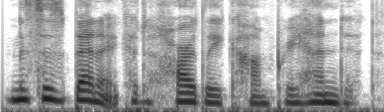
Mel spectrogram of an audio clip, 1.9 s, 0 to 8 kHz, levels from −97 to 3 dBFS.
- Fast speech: No, average, 190 wpm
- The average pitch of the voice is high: No, medium, 180 Hz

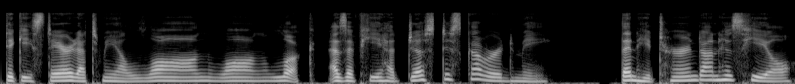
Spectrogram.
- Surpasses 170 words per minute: No, average, 160 wpm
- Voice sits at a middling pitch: Yes, medium, 170 Hz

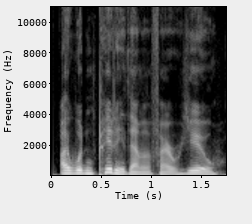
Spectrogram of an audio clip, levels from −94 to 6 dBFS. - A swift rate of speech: Yes, fast, 275 wpm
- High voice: No, medium, 150 Hz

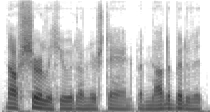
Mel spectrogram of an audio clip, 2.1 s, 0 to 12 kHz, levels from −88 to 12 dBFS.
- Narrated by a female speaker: No, male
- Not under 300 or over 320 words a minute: Yes, fast, 315 wpm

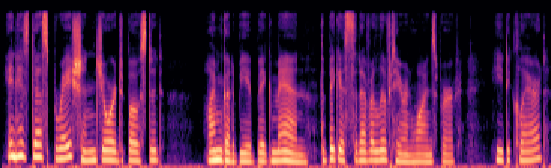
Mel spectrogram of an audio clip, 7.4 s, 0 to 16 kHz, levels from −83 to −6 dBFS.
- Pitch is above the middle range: Yes, high, 195 Hz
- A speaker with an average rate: Yes, average, 180 wpm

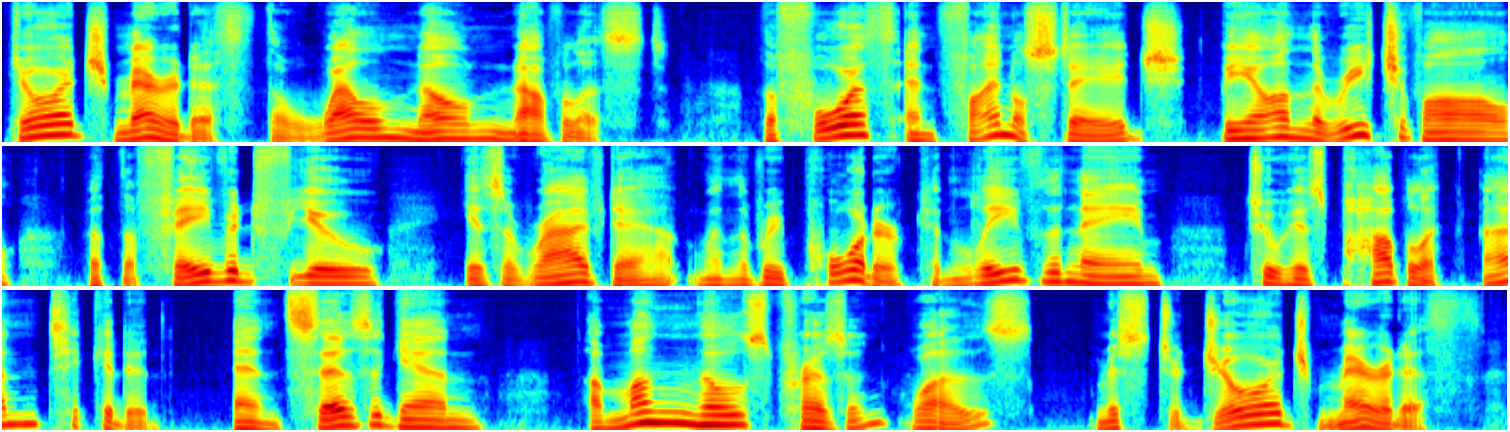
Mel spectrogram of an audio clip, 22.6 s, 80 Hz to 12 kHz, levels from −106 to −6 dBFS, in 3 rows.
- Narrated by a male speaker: No, female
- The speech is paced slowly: Yes, slow, 115 wpm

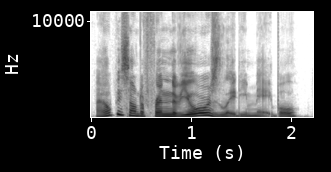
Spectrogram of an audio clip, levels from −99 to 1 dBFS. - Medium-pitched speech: Yes, medium, 180 Hz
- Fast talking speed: Yes, fast, 270 wpm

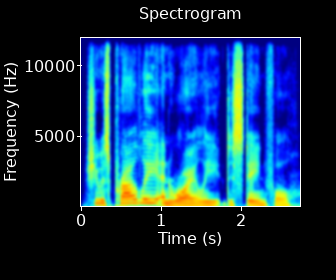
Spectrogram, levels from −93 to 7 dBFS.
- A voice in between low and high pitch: No, high, 220 Hz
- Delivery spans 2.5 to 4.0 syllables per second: Yes, 3.9 syllables/s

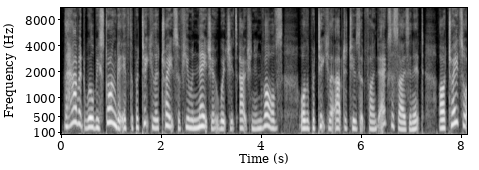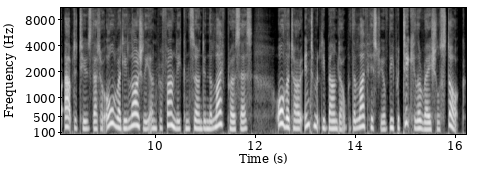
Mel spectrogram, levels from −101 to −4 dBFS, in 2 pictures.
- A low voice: No, high, 225 Hz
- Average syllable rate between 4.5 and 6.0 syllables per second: No, 6.7 syllables/s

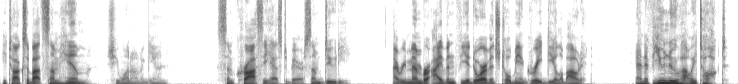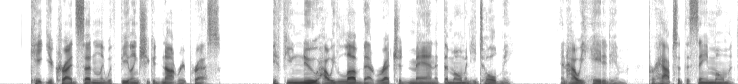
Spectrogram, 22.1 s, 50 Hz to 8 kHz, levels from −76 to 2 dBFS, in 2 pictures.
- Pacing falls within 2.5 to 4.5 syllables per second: No, 5.1 syllables/s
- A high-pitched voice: No, low, 100 Hz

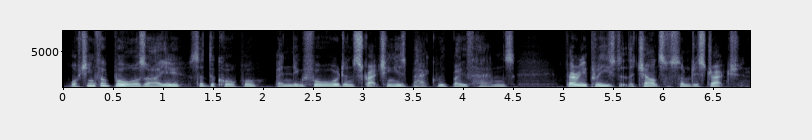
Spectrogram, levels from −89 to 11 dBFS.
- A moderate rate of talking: No, fast, 220 wpm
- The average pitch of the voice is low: Yes, low, 130 Hz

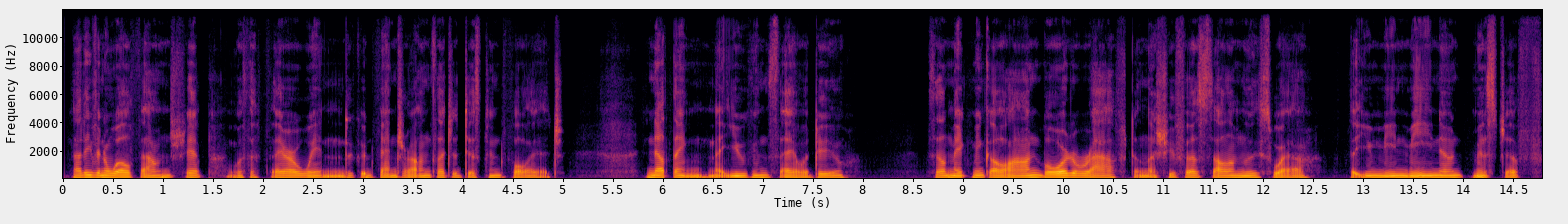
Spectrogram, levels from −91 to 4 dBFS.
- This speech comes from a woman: Yes, female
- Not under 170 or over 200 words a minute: Yes, average, 175 wpm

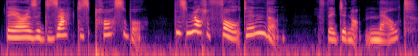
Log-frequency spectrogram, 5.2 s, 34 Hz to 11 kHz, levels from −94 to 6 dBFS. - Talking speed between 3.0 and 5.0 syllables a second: No, 5.3 syllables/s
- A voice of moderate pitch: No, very high, 255 Hz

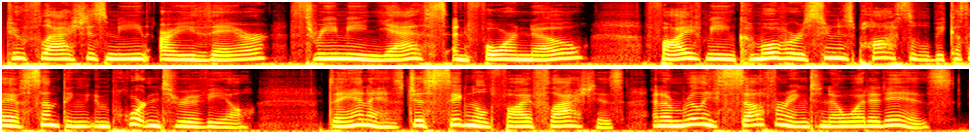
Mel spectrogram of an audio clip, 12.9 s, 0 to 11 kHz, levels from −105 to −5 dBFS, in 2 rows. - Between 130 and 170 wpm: No, average, 195 wpm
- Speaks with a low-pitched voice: No, high, 220 Hz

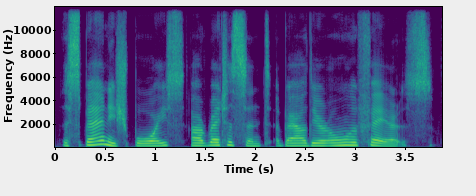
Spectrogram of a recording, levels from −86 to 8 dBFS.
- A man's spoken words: No, female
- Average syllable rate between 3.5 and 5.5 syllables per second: Yes, 4.3 syllables/s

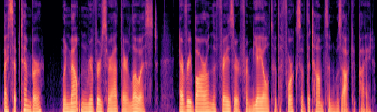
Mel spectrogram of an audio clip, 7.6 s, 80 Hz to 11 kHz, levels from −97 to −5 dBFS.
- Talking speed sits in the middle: Yes, average, 190 wpm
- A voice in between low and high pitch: No, low, 100 Hz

